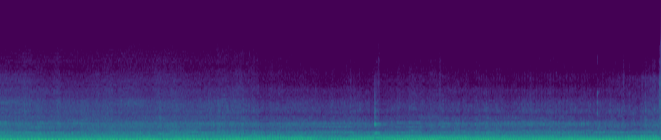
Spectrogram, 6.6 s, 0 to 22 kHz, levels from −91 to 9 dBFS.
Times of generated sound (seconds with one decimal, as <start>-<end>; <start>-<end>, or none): 0.0-2.0; 3.7-4.4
